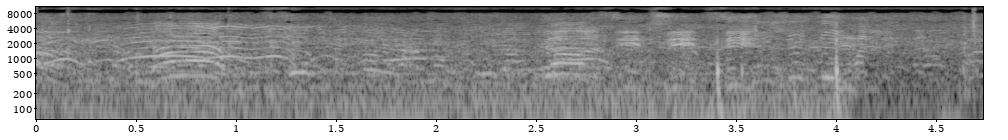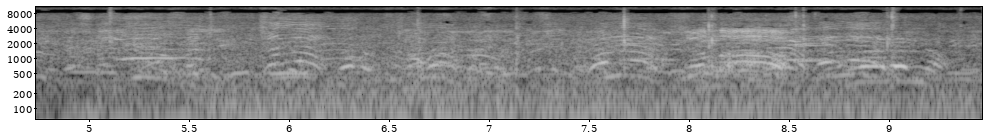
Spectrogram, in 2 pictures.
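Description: A crowd of men and women shout and talk outdoors.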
